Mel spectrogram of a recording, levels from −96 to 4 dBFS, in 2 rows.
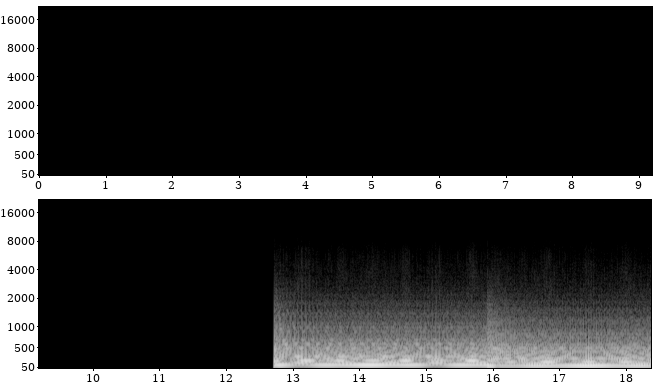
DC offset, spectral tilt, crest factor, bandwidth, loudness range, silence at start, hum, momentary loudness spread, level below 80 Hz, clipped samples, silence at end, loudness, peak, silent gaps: under 0.1%; -15 dB/octave; 16 dB; 1.6 kHz; 8 LU; 12.7 s; none; 6 LU; -28 dBFS; under 0.1%; 0 s; -16 LUFS; -2 dBFS; none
